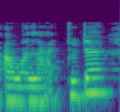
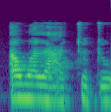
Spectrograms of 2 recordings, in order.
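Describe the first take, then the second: First: Gambian Wolof short reply, "tuda" ending in a; Gambian accent. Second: Senegalese Wolof short reply, "tudu" ending in u; Senegalese accent. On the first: Teacher showing the shorter reply, Gambian accent. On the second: Teacher showing the shorter reply, Senegalese accent. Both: Shown as a demonstration. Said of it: "tudu and tuda is just accent".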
